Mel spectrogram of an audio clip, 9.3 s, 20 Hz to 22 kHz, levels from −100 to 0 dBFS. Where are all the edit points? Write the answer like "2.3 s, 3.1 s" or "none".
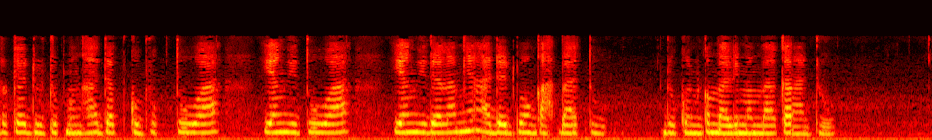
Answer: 3.0 s, 5.1 s, 7.0 s, 7.9 s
